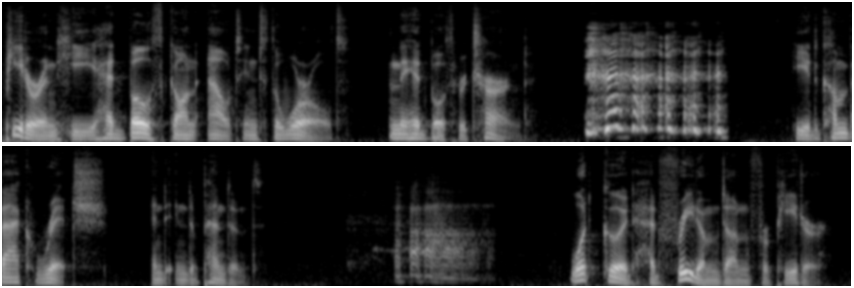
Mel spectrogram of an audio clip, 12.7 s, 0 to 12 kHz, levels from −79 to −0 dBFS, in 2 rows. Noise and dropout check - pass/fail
fail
